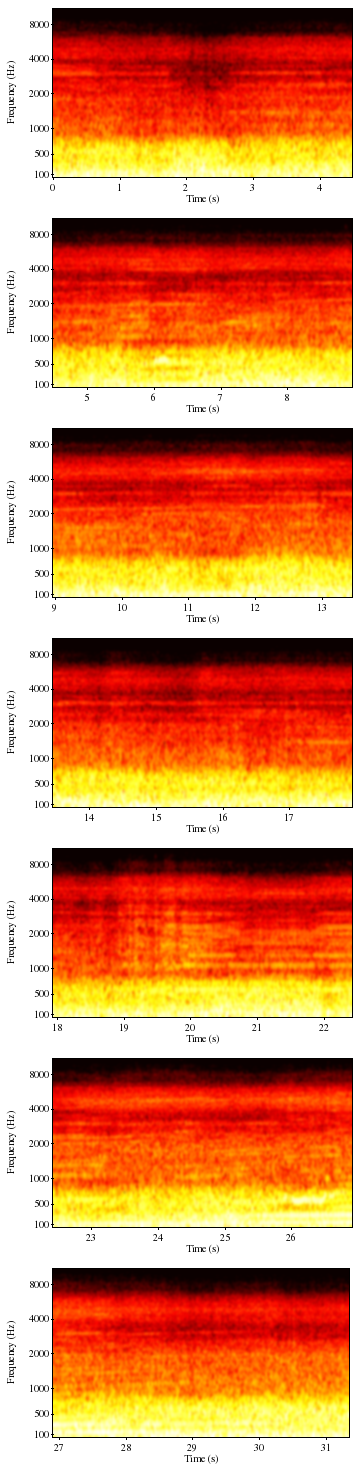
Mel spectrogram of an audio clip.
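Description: Yamaha RX two-stroke single-cylinder motorcycle engine running at speed on a top-speed run, its note climbing slowly in the last third as the bike keeps gaining speed. Heavy wind rush on the microphone covers much of it.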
